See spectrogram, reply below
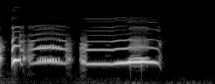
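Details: A rooster crows once in a classic two-part cock-a-doodle-doo: a sharp rising opening, then a long, steady, strongly harmonic held note ending after about one and a half seconds, followed by quiet.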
